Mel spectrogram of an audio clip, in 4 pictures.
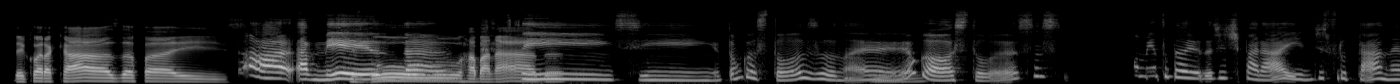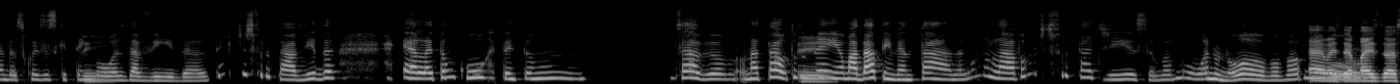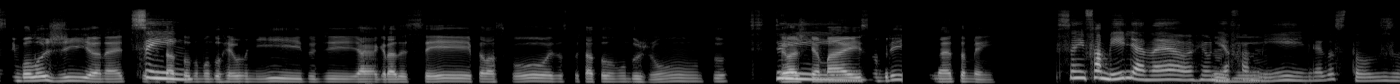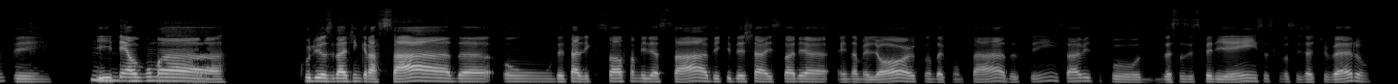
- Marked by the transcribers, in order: other background noise
- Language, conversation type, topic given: Portuguese, podcast, Me conta uma lembrança marcante da sua família?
